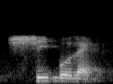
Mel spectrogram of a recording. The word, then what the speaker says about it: Shibboleth: If he says no, then they would say to him, then say, Shibboleth.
